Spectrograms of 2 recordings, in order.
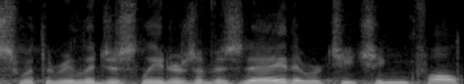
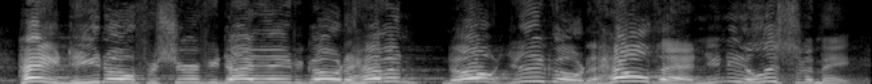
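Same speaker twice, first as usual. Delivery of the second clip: higher, louder pushy challenge; aggressive preaching; 9 semitones higher, 5 dB louder than usual. Retold or imitated. Howie confronting a stranger, loud and pushy. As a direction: corner a stranger about heaven and hell. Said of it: "this is the way he talked to people".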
